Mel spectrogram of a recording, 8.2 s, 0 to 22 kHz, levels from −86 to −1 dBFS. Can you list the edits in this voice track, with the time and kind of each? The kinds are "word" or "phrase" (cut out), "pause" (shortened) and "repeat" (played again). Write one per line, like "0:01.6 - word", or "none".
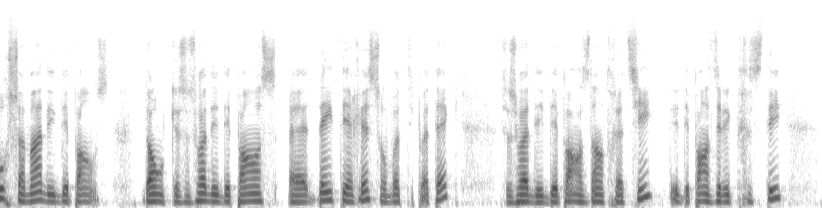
none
